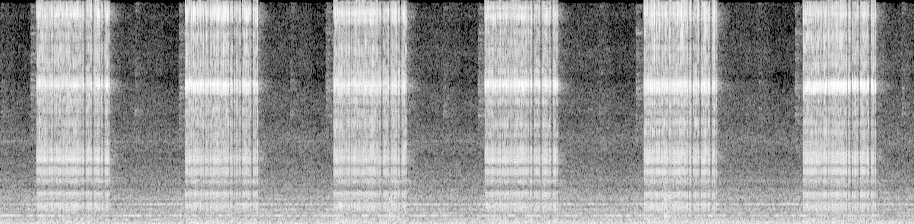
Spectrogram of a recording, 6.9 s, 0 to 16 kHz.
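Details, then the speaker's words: Fractional CO2 laser firing on a patient's accident scar on the hand, after topical anaesthesia and mesotherapy: regular bursts of high buzzing tone, about 50 a minute, each half a second, in repeated passes; stamping pattern visible. "as you can clearly see the stamping pattern of co2 laser it has been explained to the patient that the host camp may take seven to ten days to disappear"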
